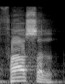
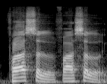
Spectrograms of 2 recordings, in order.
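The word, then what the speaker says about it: فصل: Tapi hati-hati jangan memantulkan shadnya, fasl. Misalkan fasal gitu ya, dengan pantulan shadnya. Hati-hati, tapi tetap dia menyempurnakan shadnya baru dimatikan lamnya.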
